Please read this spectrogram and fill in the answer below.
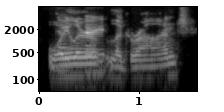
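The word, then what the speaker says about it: Euler Lagrange: I guess we can start with the pronunciation oer lrange the first part last name of a famous mathematician probably the greatest mathematician of all time Leonard oer Swiss mathematician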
